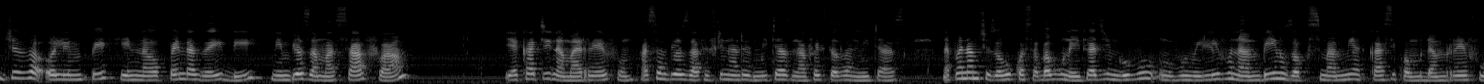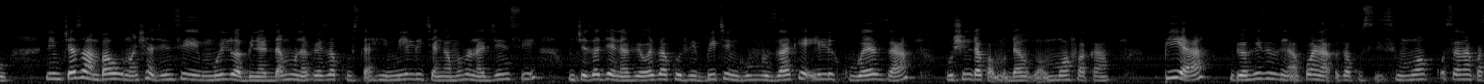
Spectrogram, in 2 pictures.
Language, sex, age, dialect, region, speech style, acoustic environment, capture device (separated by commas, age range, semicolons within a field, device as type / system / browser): Swahili, female, 25-34, Kenya - Nairobi Sheng-influenced, Kenya, relaxed, silence, desktop / Windows / Chrome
